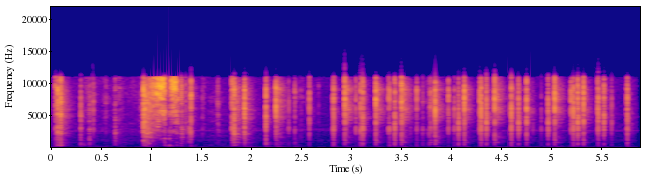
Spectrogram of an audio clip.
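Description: Long green acrylic nails scratch and rub along the top edge of a solid, flat wooden ruler. The result is a quick run of short, dry, bright scratching strokes with almost no ring, plus one longer, louder rasp near the start.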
